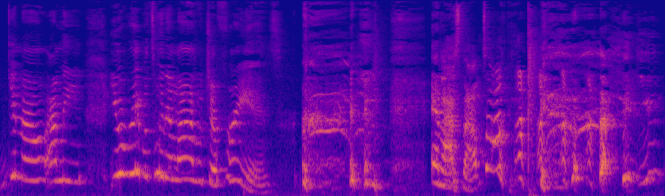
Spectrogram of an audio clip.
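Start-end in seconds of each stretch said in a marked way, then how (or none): 3.0-4.3 high laughing burst; laughing at the memory; burst of laughter. Real, not acted. Laughing while telling a friend the story. 5.5-6.4 high loud laughing; cracking up hard; loud laughter. Real, not acted. Cracking up while retelling the argument to friends.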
